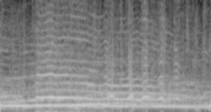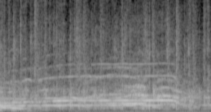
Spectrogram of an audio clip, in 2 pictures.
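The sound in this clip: A live audience cheers, whoops and shouts in high voices for two hosts taking the stage. The cheering is loud and continuous, easing off slightly partway through.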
